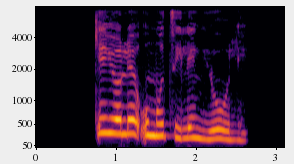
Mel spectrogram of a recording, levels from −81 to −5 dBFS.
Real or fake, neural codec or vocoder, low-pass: fake; codec, 16 kHz, 8 kbps, FreqCodec, larger model; 7.2 kHz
